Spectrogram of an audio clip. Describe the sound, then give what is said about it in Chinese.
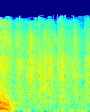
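An audience breaks into applause, a dense, steady crackle of many hands clapping at moderate loudness, with a brief trailing voice at the very start. “所以我愿意把这个荣耀归给我们的神，我们给他一个掌声好不好？”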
